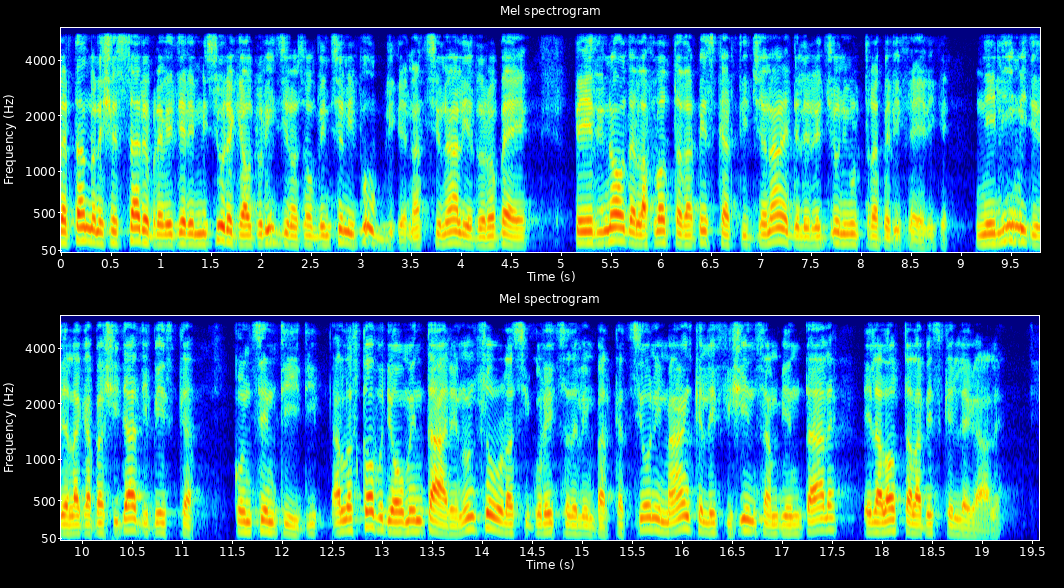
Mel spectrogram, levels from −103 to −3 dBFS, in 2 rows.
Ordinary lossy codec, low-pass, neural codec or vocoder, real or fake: none; 5.4 kHz; codec, 16 kHz, 16 kbps, FunCodec, trained on Chinese and English, 50 frames a second; fake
